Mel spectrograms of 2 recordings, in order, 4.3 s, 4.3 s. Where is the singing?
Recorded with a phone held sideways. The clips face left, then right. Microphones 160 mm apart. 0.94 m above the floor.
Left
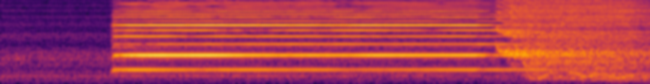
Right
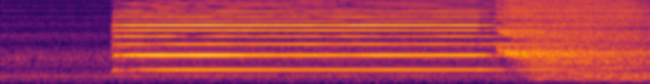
No singing in this recording.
